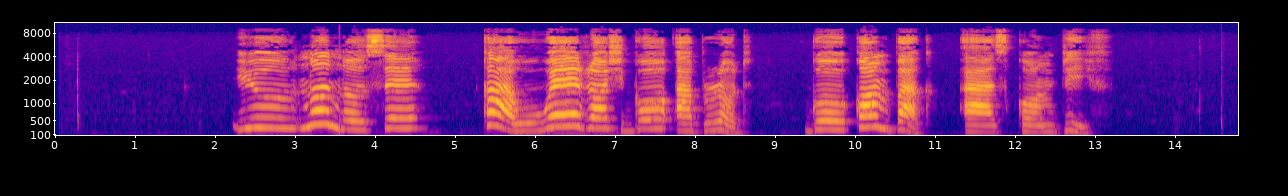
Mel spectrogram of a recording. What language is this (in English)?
Nigerian Pidgin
